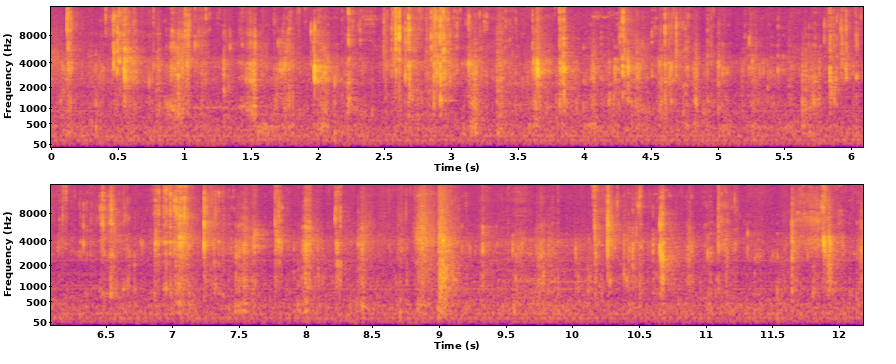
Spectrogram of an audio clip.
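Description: Two people chewing and biting into food: a run of irregular, closely spaced wet mouth clicks and crunches.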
